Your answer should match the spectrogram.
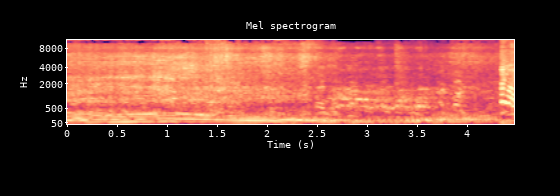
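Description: Motorcycle engine passing close by. Its pitch rises as it approaches and falls as it goes away, fading after a couple of seconds.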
